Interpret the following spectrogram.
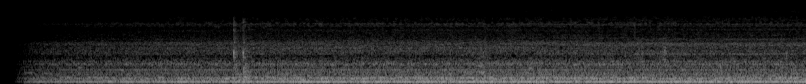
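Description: A steady low hum with an even rushing noise, as of a running fan or motor; a faint click about two and a half seconds in.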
